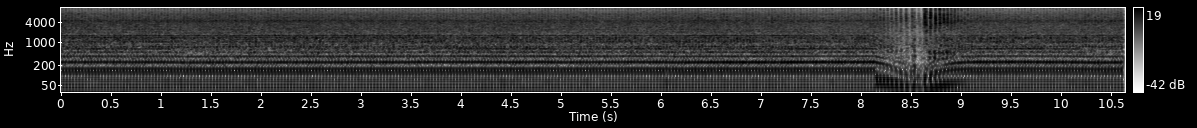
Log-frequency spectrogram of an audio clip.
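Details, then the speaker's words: Small Briggs & Stratton single-cylinder lawn mower after a spring fix: steady fairly high buzz with one brief dip; running a bit fast, owner plans to stretch the spring to relieve tension. "it's running a little bit quick no lot I can hear it know about you guys just running a little bit quicker then what I would like"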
